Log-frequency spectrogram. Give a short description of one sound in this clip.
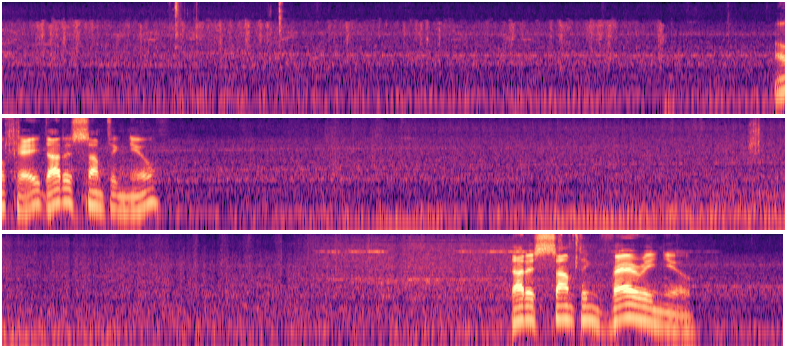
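A diesel locomotive engine rumbles steadily at idle.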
